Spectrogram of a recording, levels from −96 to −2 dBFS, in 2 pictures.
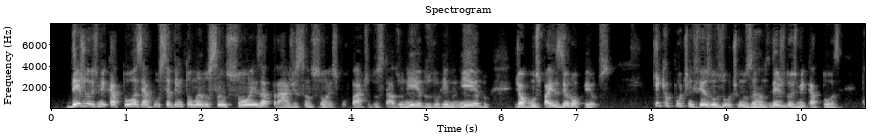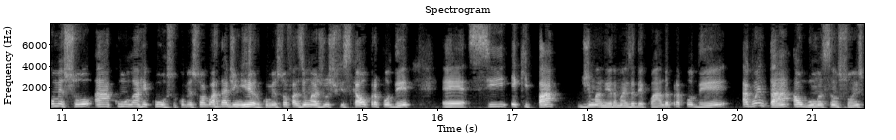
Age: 40-59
